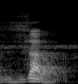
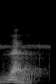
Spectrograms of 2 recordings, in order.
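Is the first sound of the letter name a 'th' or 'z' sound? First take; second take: z; th. First: It starts with a buzzing 'z' sound behind the teeth. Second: It starts with a voiced 'th' sound, tongue between teeth. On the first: The speaker calls it wrong. "tidak boleh dibaca zal" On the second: The speaker calls it right. "ujung lidah menempel pada ujung gigi, sedikit dikeluarkan"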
